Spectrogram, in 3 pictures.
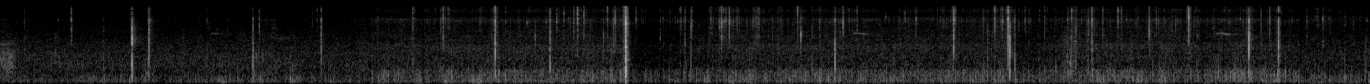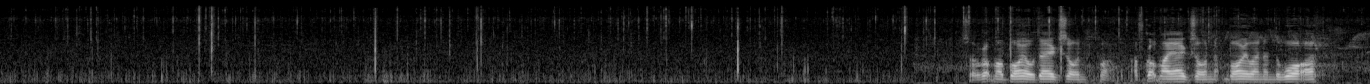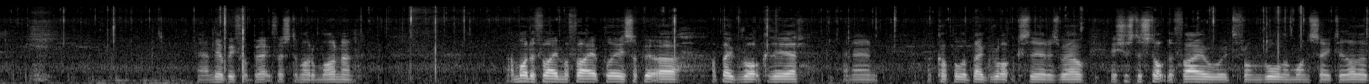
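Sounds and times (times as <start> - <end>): campfire crackling: 0.0 - 41.0
fire pops and snaps: 0.1 - 41.0
low hiss: 19.7 - 41.0.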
